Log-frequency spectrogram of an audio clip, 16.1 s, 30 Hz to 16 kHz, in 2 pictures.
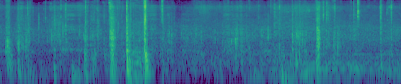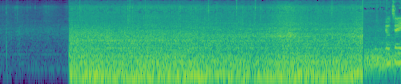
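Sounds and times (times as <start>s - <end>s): vehicle road and wind noise: 5.6s - 16.0s.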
